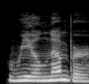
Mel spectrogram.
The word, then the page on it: real number: British English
